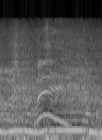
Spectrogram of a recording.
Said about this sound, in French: Doucement avec le moteur, s'il te plaît.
